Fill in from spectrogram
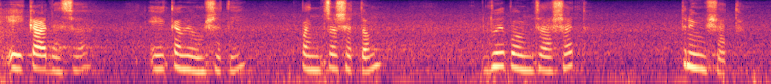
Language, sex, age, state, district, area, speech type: Sanskrit, female, 18-30, Maharashtra, Chandrapur, urban, spontaneous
